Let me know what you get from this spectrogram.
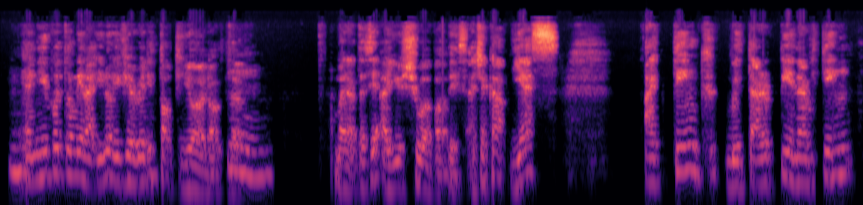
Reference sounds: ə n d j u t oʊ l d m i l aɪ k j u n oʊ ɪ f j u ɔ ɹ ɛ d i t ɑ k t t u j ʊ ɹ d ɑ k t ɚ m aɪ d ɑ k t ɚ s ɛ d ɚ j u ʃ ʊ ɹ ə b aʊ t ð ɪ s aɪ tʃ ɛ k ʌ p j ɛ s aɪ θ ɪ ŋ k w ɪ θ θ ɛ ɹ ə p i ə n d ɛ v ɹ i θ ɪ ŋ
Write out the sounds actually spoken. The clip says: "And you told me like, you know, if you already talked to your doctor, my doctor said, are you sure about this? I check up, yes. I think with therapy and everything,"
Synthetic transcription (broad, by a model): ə n j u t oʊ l m i l aɪ k j u n oʊ ɪ f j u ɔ ɹ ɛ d i t ɑ k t t u j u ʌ d ɑ k t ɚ m aɪ d ɑ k t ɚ s ɛ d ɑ j u ʃ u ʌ ə b aʊ t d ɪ s aɪ tʃ ɛ k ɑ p j ɛ s aɪ t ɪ ŋ k w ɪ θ t ɛ ɹ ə p i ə n ɛ v ɹ i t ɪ ŋ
